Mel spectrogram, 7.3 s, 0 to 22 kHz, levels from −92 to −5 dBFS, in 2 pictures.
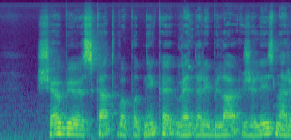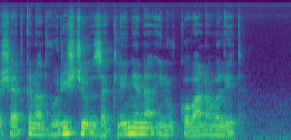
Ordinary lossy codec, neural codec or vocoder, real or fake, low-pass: none; vocoder, 44.1 kHz, 128 mel bands every 256 samples, BigVGAN v2; fake; none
